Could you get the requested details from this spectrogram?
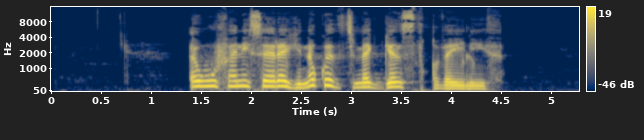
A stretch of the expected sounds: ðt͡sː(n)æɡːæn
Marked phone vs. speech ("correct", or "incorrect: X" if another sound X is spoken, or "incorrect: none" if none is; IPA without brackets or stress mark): incorrect: m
